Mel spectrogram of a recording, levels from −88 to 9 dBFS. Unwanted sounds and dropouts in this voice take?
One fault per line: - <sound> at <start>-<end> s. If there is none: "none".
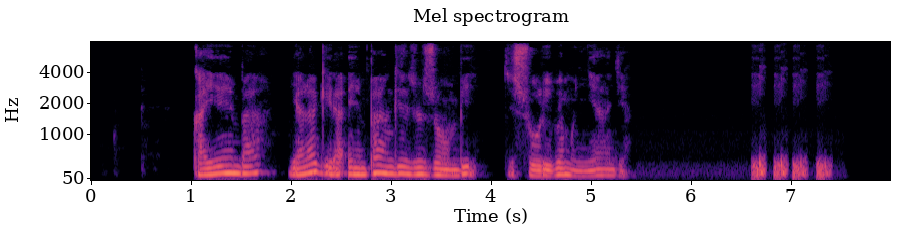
- laugh at 6.6-7.4 s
